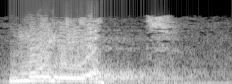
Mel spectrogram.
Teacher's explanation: والهمزة المفتوحة بعد الكسر من نحو ملئت تبدل ياء مفتوحة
